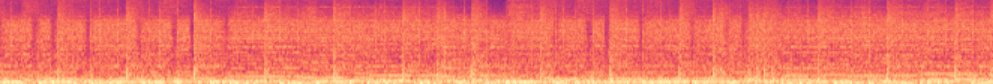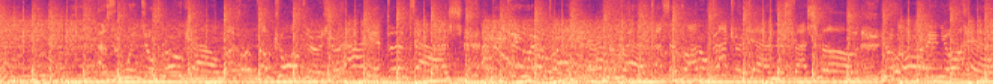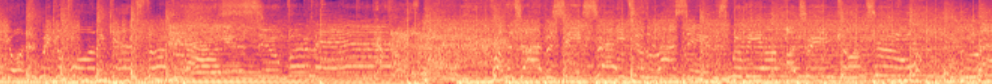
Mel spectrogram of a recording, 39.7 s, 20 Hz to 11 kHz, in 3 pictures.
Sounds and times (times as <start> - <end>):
Music: 0.0 - 39.7.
